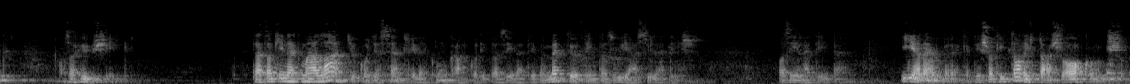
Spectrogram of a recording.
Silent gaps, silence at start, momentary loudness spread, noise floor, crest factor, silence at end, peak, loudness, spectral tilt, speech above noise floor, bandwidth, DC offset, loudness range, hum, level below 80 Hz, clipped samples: none; 0 s; 18 LU; -60 dBFS; 24 dB; 0 s; -4 dBFS; -27 LUFS; -8 dB/octave; 33 dB; 8.2 kHz; under 0.1%; 7 LU; none; -54 dBFS; under 0.1%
